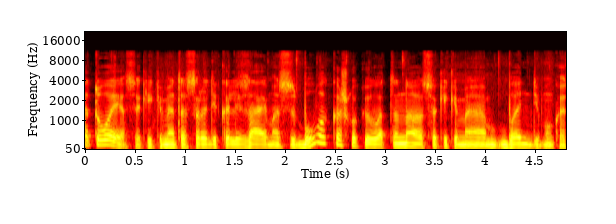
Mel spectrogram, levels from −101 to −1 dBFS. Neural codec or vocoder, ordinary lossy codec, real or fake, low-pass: none; MP3, 96 kbps; real; 10.8 kHz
